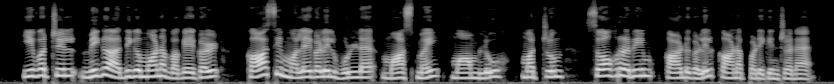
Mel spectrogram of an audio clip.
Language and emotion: Tamil, neutral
